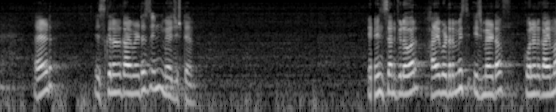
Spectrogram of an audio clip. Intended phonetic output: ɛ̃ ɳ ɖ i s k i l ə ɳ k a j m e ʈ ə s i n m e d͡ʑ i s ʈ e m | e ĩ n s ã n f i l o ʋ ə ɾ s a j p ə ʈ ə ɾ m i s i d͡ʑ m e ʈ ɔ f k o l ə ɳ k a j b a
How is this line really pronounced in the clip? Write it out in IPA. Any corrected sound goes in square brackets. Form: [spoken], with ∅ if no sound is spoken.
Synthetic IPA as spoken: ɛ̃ ɳ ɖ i s k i l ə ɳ k a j m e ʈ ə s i n m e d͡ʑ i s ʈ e m | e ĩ n s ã n f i l o ʋ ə ɾ [h] a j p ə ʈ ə ɾ m i s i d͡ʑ m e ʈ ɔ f k o l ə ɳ k a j [m] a

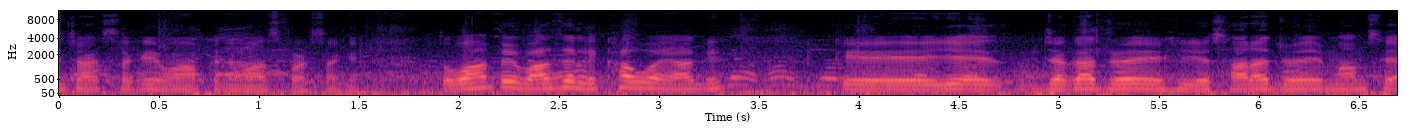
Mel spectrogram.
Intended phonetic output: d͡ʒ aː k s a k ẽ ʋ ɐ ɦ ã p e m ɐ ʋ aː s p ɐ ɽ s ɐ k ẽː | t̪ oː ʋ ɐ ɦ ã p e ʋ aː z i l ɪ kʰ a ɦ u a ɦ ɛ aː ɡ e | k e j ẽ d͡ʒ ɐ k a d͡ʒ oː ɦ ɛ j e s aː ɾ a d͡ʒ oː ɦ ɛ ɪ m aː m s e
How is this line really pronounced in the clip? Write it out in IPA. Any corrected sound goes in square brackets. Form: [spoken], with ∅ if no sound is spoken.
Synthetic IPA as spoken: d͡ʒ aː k s [ɐ] k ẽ ʋ ɐ ɦ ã p e [n] ɐ ʋ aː [z] p ɐ ɽ s ɐ k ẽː | t̪ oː ʋ ɐ ɦ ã p e ʋ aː z [e] l ɪ kʰ a ɦ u a ɦ ɛ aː ɡ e | k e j [e] d͡ʒ ɐ [ɡ] a d͡ʒ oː ɦ ɛ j e s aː ɾ a d͡ʒ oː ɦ ɛ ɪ m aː m s e

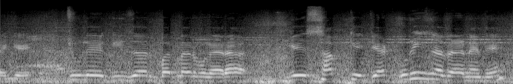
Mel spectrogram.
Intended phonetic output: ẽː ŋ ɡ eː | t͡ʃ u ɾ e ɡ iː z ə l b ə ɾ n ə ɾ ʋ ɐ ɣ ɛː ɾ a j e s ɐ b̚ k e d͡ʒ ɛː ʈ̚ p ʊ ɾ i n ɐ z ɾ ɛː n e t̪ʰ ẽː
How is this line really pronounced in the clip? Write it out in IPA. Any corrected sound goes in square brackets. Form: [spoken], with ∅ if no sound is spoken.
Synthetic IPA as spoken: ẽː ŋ ɡ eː | t͡ʃ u [l] e ɡ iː z ə [ɾ] b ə ɾ n ə ɾ ʋ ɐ ɣ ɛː ɾ a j e s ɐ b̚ k e d͡ʒ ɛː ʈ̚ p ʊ ɾ i n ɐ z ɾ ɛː n e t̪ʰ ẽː

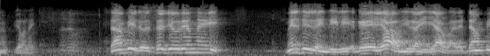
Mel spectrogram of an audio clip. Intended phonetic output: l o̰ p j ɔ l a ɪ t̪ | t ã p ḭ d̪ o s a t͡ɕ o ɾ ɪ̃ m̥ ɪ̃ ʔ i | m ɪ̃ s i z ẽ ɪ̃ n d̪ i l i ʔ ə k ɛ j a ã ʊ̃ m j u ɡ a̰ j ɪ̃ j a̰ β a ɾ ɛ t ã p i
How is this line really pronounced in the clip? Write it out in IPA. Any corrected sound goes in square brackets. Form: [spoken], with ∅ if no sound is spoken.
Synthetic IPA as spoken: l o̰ p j ɔ l a ɪ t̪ | t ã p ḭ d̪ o s [ɛ] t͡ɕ o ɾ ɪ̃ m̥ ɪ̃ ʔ i | m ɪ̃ s i z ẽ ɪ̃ n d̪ i l i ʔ ə k ɛ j a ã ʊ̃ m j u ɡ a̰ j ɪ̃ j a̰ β a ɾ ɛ t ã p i

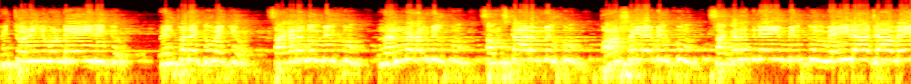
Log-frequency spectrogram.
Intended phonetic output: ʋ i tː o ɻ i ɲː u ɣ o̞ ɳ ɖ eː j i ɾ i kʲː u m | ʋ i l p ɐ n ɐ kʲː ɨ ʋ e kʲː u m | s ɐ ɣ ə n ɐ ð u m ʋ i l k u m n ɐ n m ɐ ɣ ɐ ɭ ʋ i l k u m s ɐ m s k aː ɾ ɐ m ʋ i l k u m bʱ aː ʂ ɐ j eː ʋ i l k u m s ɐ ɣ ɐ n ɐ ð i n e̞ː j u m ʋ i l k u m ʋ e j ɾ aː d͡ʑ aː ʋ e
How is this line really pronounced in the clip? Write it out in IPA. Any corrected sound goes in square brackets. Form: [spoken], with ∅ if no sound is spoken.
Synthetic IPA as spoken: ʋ i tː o ɻ i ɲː u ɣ o̞ ɳ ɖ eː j i ɾ i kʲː u m | ʋ i l p ɐ n ɐ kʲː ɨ ʋ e kʲː u m | s ɐ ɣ [ɐ] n ɐ ð u m ʋ i l k u m n ɐ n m ɐ ɣ ɐ ɭ ʋ i l k u m s ɐ m s k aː ɾ ɐ m ʋ i l k u m bʱ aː ʂ ɐ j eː ʋ i l k u m s ɐ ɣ ɐ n ɐ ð i n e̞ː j u m ʋ i l k u m ʋ e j ɾ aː d͡ʑ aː ʋ e

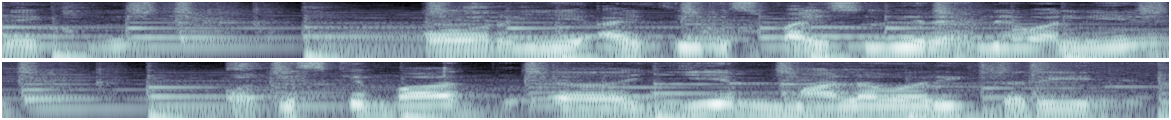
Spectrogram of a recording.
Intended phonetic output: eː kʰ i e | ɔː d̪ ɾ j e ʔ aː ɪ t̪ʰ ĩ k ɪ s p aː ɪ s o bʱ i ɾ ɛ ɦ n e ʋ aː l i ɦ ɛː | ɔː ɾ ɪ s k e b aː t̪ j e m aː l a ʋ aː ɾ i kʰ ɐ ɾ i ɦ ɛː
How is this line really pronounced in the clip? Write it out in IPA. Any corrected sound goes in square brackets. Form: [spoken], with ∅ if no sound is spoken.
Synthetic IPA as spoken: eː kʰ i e | ɔː [∅] ɾ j e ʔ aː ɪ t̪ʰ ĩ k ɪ s p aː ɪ s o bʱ i ɾ ɛ ɦ n e ʋ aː l i ɦ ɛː | ɔː ɾ ɪ s k e b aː [d̪] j e m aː l a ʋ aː ɾ i [k] ɐ ɾ i ɦ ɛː

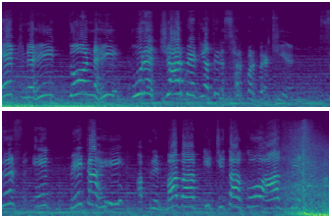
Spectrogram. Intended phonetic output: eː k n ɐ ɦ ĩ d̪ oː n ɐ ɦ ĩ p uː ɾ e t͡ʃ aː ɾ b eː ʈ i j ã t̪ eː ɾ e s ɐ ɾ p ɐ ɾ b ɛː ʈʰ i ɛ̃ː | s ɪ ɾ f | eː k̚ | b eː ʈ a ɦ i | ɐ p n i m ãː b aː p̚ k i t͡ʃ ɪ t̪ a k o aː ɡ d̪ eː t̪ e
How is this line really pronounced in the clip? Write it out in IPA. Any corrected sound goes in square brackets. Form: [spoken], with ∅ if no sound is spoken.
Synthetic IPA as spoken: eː k n ɐ ɦ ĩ d̪ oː n ɐ ɦ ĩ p uː ɾ e t͡ʃ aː ɾ b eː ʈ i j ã t̪ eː ɾ e s ɐ ɾ p ɐ ɾ b ɛː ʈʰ i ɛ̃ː | s ɪ ɾ f | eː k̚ | b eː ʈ a ɦ i | ɐ p n [e] m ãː b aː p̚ k i t͡ʃ ɪ t̪ a k o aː ɡ d̪ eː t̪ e

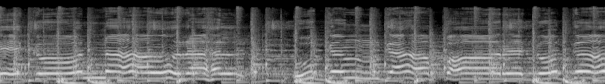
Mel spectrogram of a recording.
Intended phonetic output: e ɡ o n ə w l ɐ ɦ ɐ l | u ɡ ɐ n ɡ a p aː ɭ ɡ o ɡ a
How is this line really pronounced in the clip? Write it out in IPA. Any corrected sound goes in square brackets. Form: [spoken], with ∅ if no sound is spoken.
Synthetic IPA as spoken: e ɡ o n [a] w [ɾ] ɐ ɦ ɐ l | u ɡ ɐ [ŋ] ɡ a p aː [ɾ] ɡ o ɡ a

